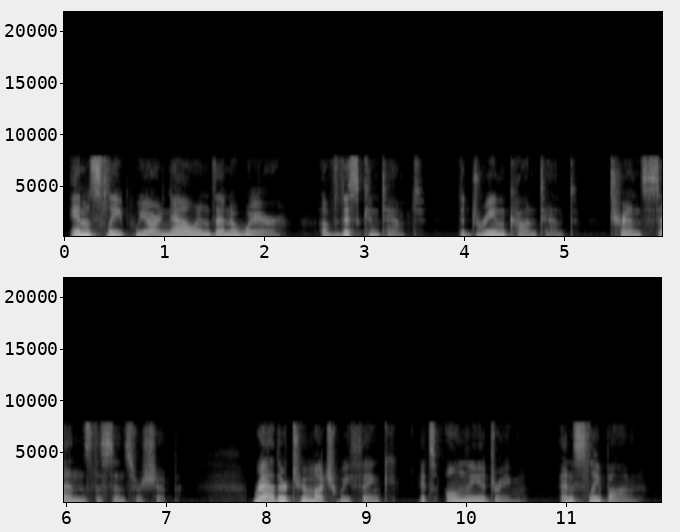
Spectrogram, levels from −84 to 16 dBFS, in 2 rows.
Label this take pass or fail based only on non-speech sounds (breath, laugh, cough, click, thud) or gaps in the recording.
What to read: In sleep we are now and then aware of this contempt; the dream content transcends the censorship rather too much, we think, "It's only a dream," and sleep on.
pass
